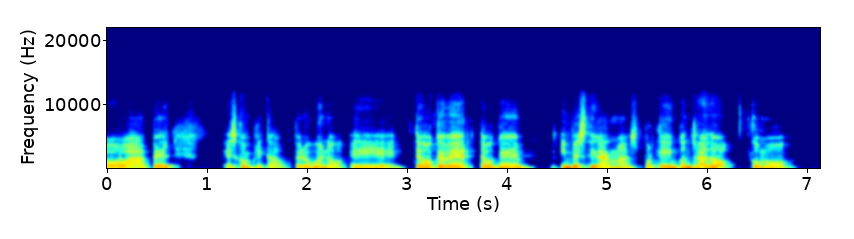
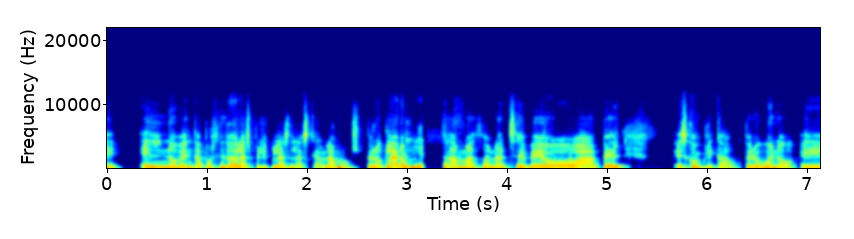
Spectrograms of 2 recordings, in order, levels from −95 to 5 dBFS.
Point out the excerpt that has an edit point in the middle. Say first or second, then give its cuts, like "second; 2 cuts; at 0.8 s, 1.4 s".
second; 1 cut; at 3.3 s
